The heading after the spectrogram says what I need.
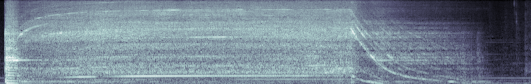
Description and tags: Long Saw
Circular saw starting up and stopping.
circular, industrial, machine, Saw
